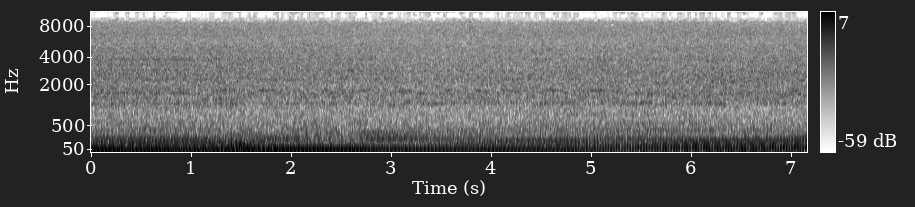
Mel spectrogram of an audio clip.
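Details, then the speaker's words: Hotwired NB Miata with 124,000 miles, first run: steady low drone rising and falling cleanly with throttle, no knocks or misses; sounds healthy, judged worth saving. "well y'all I just hotwired my first car at the age of almost 40 not going to last it sounds pretty healthy"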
